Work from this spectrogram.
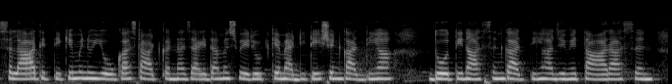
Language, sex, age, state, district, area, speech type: Punjabi, female, 18-30, Punjab, Amritsar, urban, spontaneous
